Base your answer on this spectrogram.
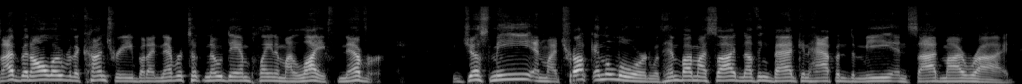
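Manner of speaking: plain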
